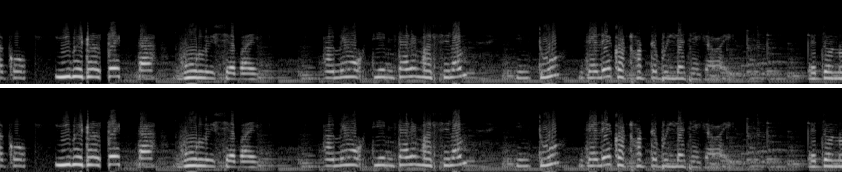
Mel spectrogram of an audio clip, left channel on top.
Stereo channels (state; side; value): identical; both; correlation 1.00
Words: এই ভিডিওতে একটা ভুল হয়েছে ভাই, আমি 3টারে মারছিলাম, কিন্তু এটা রেকর্ড করতে ভুলে যাই ভাই, এর জন্য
